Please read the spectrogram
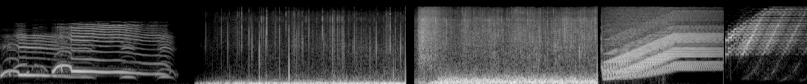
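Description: Cartoon meme-cat crying sound effect, a wavering wail, for about two seconds, followed by about four seconds of loud noisy rushing effects with a deep rumble, broken by a brief gap. Near the end, a rising magical sweep sound effect glides quickly up in pitch.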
